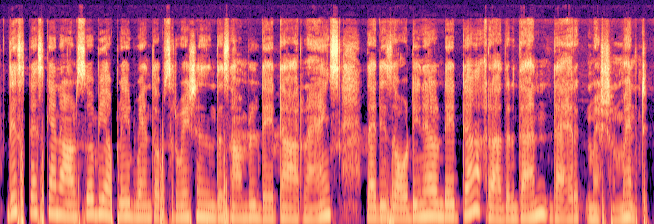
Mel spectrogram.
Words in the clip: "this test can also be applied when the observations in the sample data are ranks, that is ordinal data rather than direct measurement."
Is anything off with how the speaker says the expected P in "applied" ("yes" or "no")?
no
